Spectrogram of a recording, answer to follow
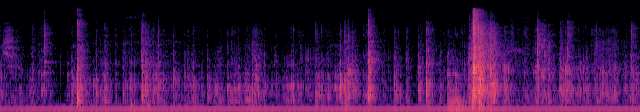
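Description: Small white cardboard accessory box being opened by hand: light clicks and rustling of card and packaging, with one louder scrape a little before the end.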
